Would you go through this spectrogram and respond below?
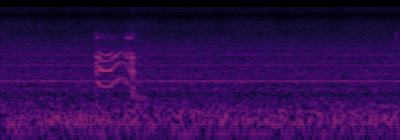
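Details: ['Uni, a pet dog that has never barked a doggy woof since she was little and instead makes a human-like voice, gives one short wavering, yodel-like cry lasting about a third of a second, then a quiet room with a steady faint hum.']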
